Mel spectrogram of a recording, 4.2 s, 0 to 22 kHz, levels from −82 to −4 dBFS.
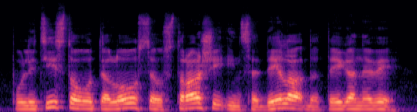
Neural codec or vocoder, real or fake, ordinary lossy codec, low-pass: none; real; none; 19.8 kHz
